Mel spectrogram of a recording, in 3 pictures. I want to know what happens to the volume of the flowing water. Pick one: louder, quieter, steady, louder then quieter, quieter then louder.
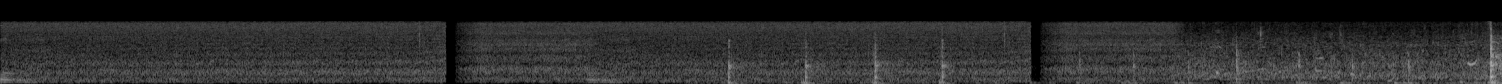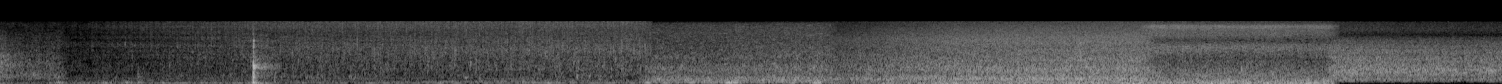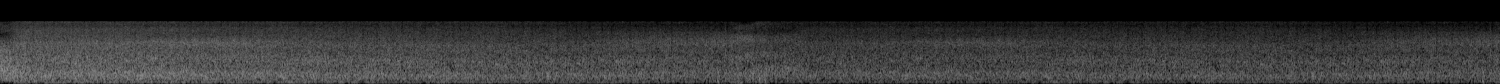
louder then quieter.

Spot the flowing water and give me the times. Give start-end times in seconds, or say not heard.
0.0-45.0.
